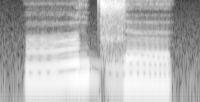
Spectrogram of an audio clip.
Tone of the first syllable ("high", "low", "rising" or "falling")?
rising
